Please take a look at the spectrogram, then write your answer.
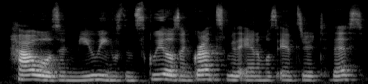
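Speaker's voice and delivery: usual speaking voice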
